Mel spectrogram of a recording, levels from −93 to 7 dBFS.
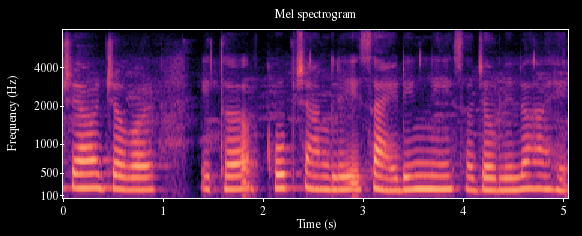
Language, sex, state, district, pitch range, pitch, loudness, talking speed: Marathi, female, Maharashtra, Gondia, 210-230 Hz, 220 Hz, -16 LUFS, 95 wpm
